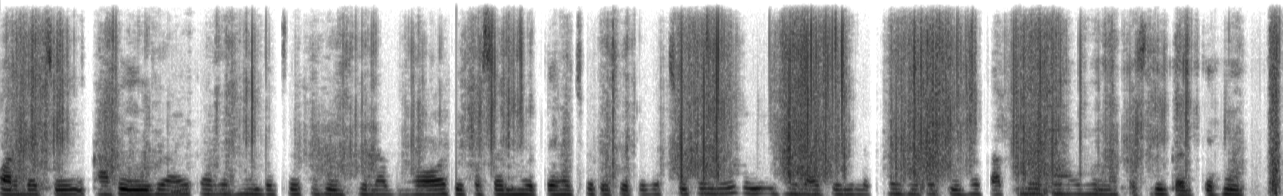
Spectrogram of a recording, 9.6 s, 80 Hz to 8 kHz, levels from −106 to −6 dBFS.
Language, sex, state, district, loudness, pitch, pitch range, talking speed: Hindi, female, Bihar, Muzaffarpur, -22 LUFS, 180 Hz, 175-185 Hz, 150 wpm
